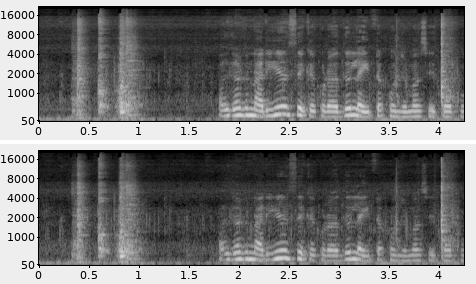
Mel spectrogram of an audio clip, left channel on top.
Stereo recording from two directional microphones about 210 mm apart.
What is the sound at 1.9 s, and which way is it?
Speech, 50° left (ahead or behind).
